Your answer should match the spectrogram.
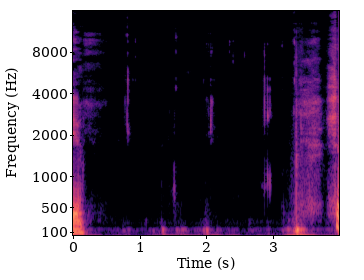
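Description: A few faint, short ticks of a stylus tapping on a tablet screen while handwriting, spread through an otherwise quiet stretch; near the end a voice starts.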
